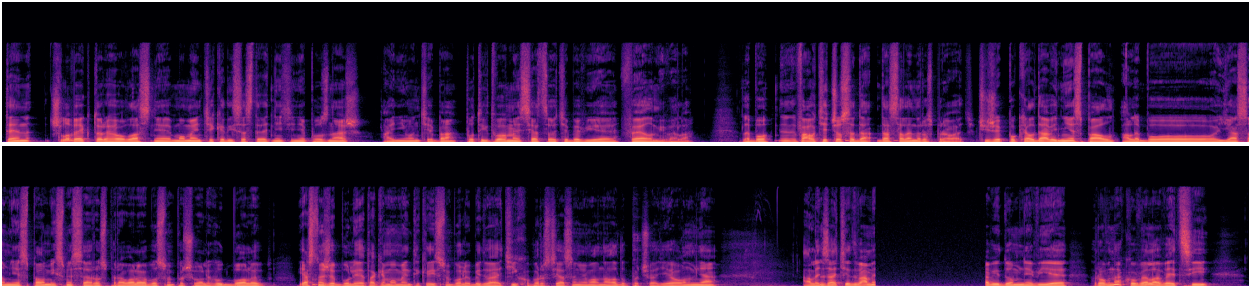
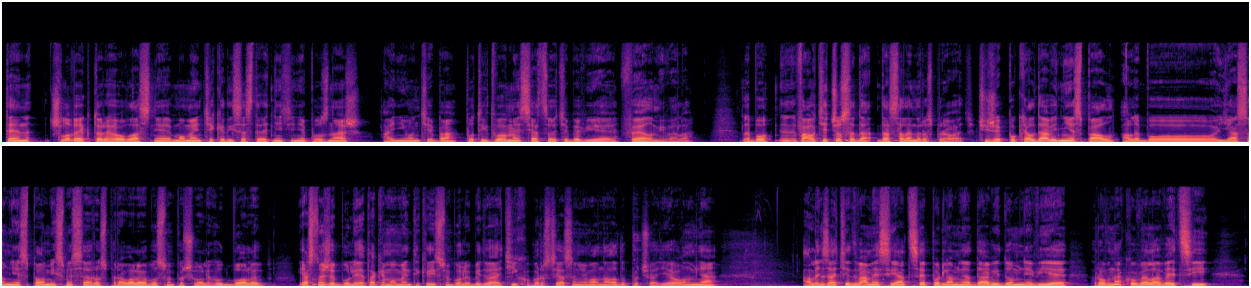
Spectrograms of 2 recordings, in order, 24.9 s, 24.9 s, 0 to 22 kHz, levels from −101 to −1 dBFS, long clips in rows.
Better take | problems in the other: second | audio cutting out; at 21 s for 1 s

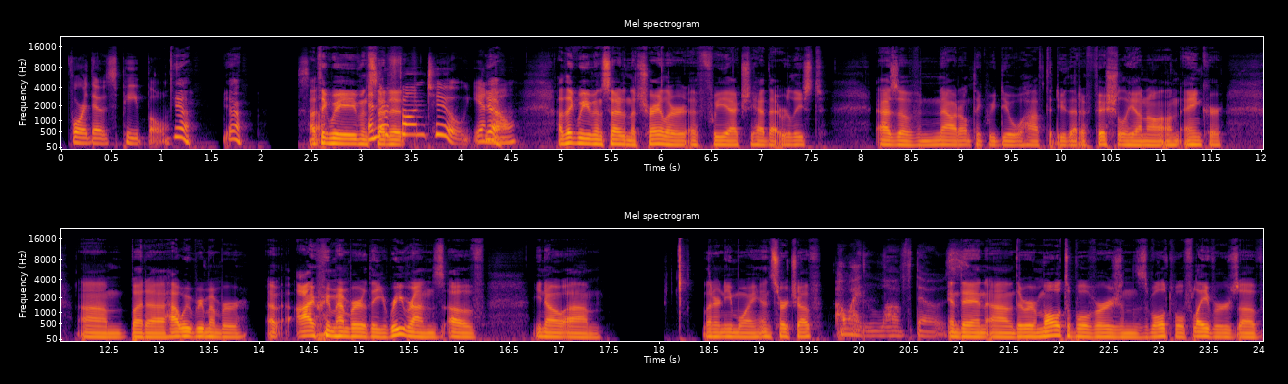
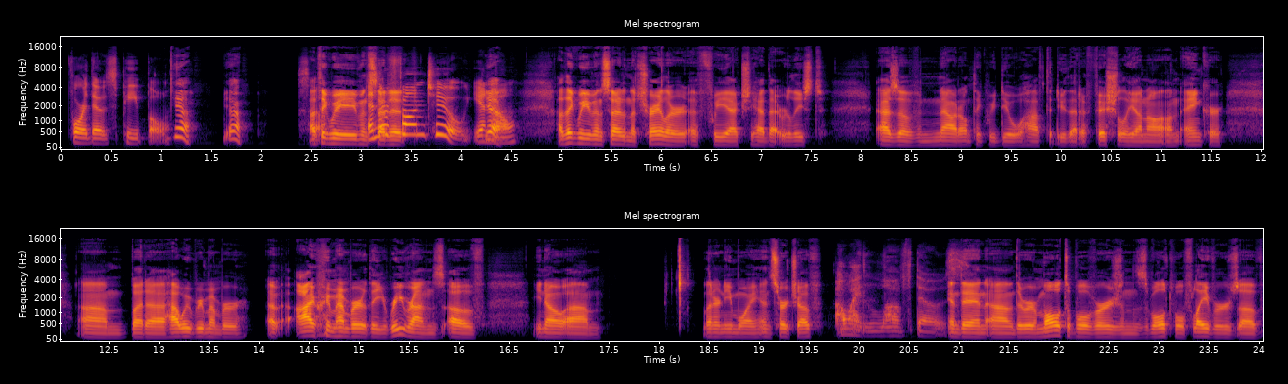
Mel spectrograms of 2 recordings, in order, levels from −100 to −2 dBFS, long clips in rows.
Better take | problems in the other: first | thin; very; fading below 450 Hz

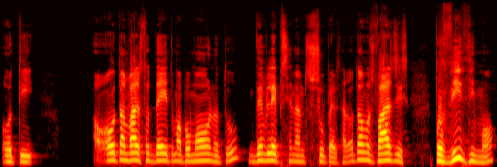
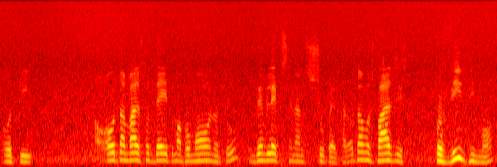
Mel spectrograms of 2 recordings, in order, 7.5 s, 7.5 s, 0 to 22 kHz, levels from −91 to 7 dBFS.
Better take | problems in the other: first | hiss; loud; throughout; 7 dB below the speech

